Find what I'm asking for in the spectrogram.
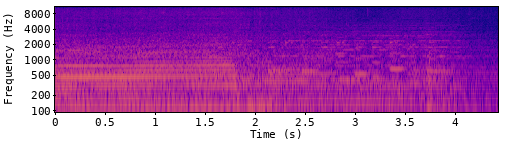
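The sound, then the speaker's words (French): A Ski-Doo snowmobile engine gives a loud, steady droning hum with strong buzzy harmonics, holding an even pitch throughout. “sa première motoneige, le skidoo, comme on l'appelle au Québec.”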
